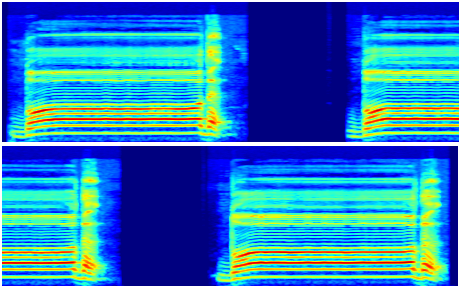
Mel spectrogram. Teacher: اس حرف کو پڑھنے سے پہلے زبان کی کروٹ کو اوپر کی داڑھوں کی جڑ سے لگا لیجیے گا۔ نمبر 2، اس حرف کو جب آپ پڑھنا شروع کریں تو آواز کو موٹا کر لیجیے گا۔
